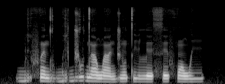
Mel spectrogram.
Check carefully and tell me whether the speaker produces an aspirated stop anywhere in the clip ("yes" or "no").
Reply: no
